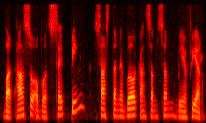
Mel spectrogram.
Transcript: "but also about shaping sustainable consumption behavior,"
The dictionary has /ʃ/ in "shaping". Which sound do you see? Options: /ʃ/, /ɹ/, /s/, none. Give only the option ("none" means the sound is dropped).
/s/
